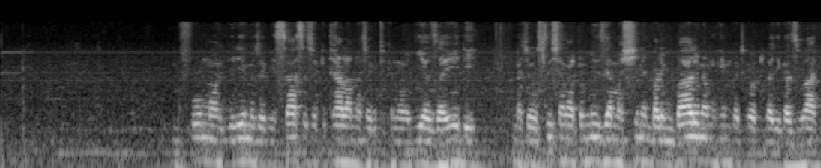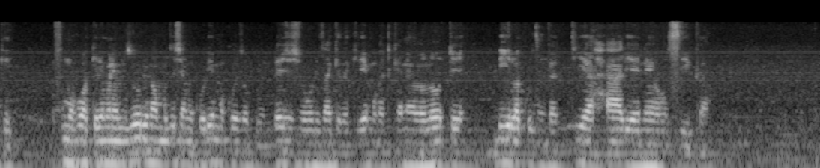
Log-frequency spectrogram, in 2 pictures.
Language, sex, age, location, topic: Swahili, male, 25-35, Dar es Salaam, agriculture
